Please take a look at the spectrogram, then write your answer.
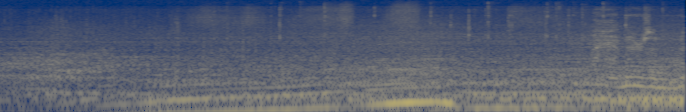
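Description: A Jeep speeds along a road past a stopped car, its engine rumble and tyre roar swelling as it nears and then fading, with someone talking over it.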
